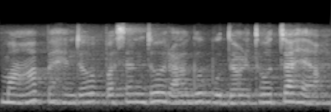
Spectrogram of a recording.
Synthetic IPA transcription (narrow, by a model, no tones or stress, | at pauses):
mãpɐ̃ɦɪ̃ɲd͡ʑopɐsə̃nd̪d͡ʑoɾaːɡbʊd̪ʱəɽ̃t̪ʰot͡ɕaːɦijãː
